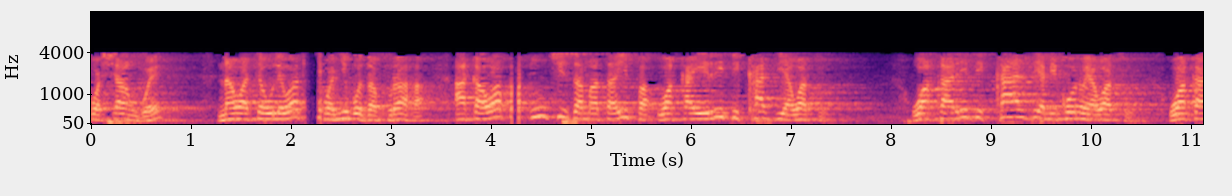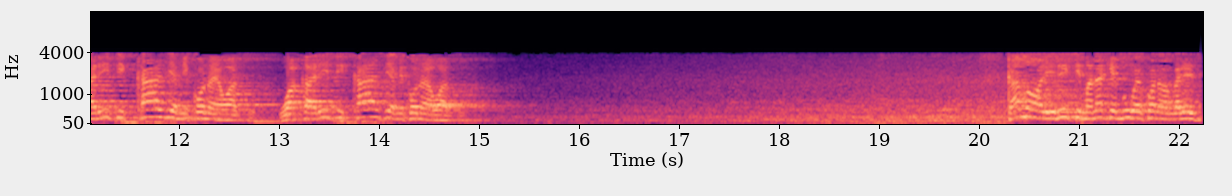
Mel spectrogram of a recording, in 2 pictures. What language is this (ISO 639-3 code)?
swa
